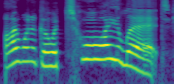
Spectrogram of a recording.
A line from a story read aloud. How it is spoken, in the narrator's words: yelled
